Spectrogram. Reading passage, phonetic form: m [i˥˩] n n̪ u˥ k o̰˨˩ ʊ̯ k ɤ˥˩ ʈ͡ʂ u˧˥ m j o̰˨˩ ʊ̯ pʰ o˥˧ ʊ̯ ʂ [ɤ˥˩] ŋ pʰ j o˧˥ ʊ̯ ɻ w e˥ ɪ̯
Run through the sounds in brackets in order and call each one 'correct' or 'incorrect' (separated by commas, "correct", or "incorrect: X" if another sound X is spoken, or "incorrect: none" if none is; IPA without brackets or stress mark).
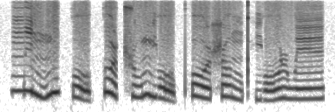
correct, correct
